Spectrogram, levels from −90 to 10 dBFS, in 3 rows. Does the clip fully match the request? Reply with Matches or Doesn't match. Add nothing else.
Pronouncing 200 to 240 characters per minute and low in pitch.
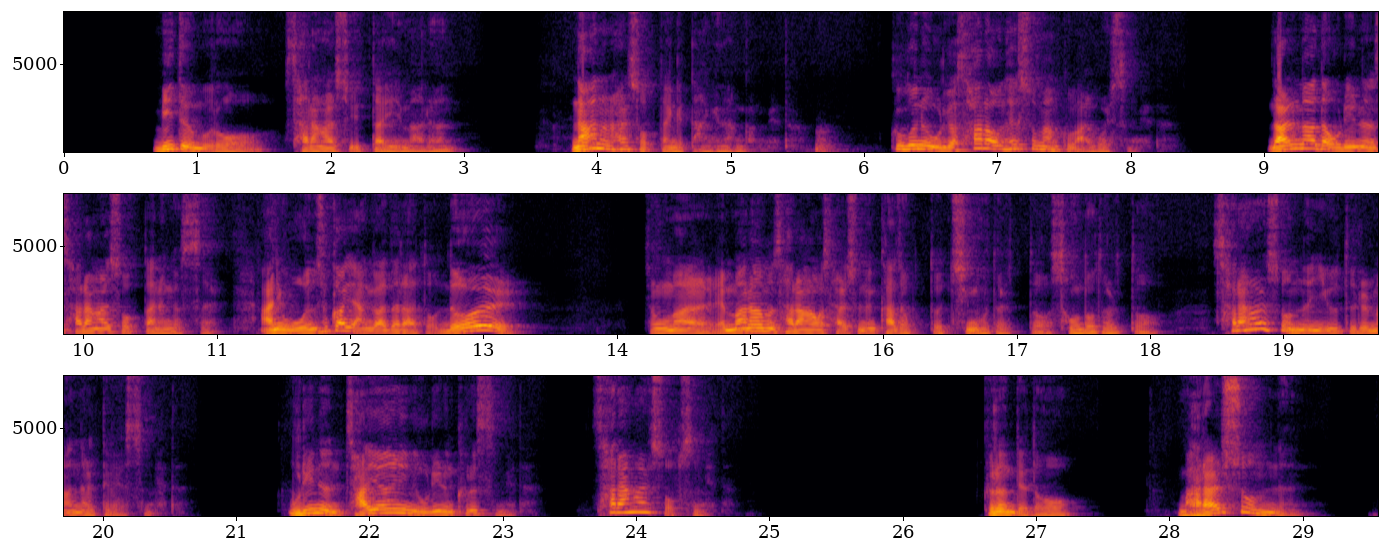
Doesn't match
